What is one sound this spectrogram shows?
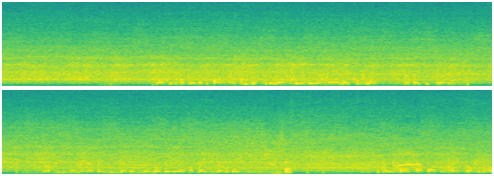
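A small propeller plane's engine drones steadily from inside the cabin.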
